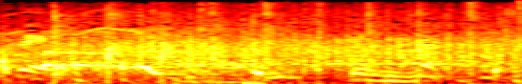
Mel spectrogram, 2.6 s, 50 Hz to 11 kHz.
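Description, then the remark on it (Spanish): Steady hand clapping applause fills the whole stretch, a dense, continuous patter of many claps, while voices talk and call out over it. “Yo voy a seguir aplaudiendo de aquí a las 12.57.”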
